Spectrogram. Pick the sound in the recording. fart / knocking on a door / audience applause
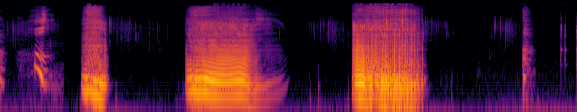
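fart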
